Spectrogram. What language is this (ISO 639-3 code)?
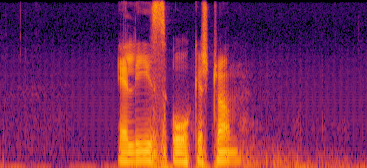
swe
